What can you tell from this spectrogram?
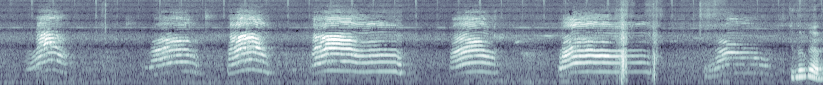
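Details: Pet cat meowing indoors, apparently asking for the door to be opened: a series of about eight clear harmonic meows, arched or flat in pitch, spaced one to two seconds apart, with a sharp knock near the end and a person speaking Hindi around it.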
